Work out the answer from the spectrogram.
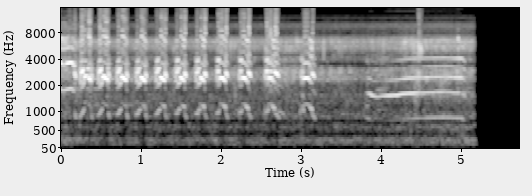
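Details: A herring gull gives its typical beach call: a rapid series of loud, nasal yelping notes, about four per second, ending in a longer drawn-out cry.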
